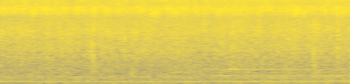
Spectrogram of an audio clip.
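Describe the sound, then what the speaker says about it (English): Onions sizzle steadily in a hot pan while pineapple fried rice is being cooked, a continuous close, even frying hiss with no one talking. "So I'm just going to put the onions in."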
